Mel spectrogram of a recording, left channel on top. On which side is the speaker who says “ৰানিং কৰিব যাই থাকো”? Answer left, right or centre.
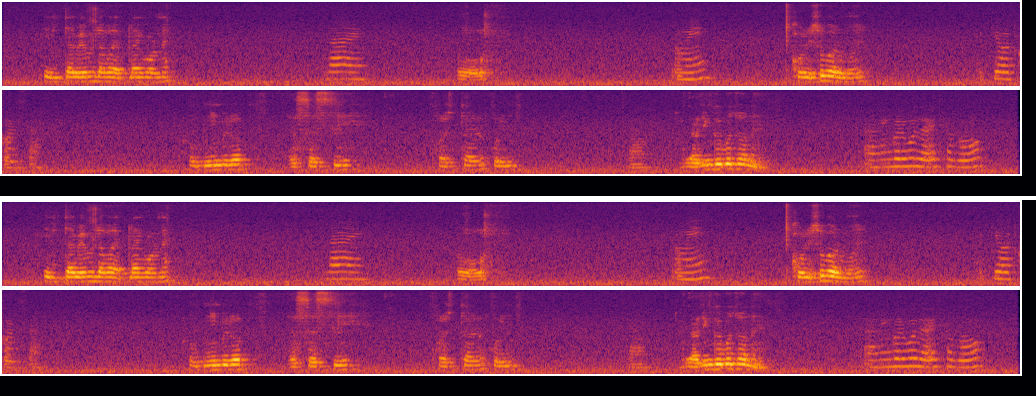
Left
